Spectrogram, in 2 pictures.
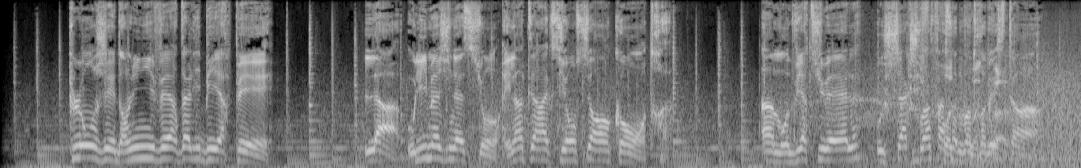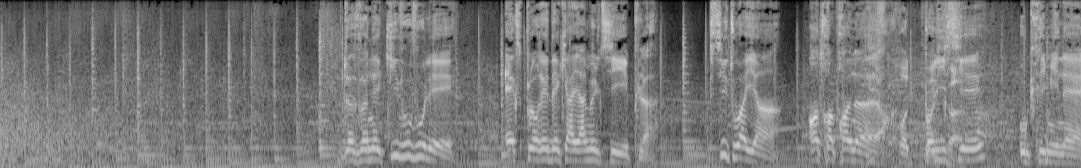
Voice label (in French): Voix Auto promo; AlibiRP; GTA5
